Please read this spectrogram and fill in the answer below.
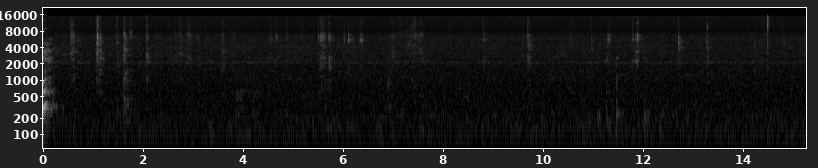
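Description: Faint, scattered clicks and rustles of plastic wire strands being pulled, bent and tucked by hand while weaving a knot.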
